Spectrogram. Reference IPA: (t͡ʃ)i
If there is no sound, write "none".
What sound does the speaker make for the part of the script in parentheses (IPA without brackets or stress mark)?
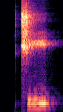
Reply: t͡ʃ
